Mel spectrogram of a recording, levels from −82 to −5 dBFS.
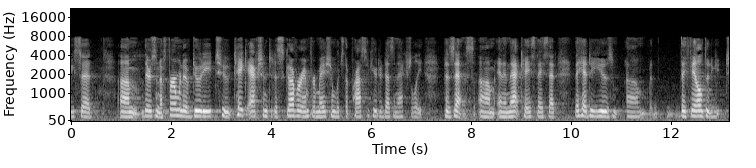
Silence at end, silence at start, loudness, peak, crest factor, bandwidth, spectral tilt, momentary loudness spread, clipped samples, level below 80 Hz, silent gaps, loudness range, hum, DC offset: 0 s; 0 s; -20 LUFS; 0 dBFS; 20 dB; 8 kHz; -5.5 dB/octave; 14 LU; under 0.1%; -46 dBFS; none; 6 LU; none; under 0.1%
